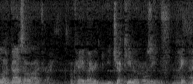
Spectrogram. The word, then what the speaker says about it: La Gazza Ladra: He says, Karahalis, he says, your pronunciation's pretty good, but La Gazza Ladra, you're saying it wrong. He says, you got to emphasize the Gazza, right?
